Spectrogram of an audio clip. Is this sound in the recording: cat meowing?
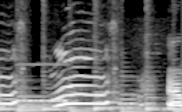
yes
